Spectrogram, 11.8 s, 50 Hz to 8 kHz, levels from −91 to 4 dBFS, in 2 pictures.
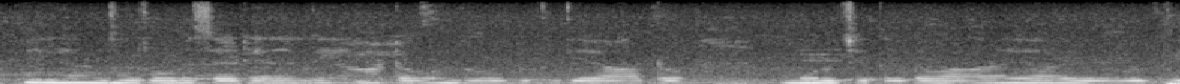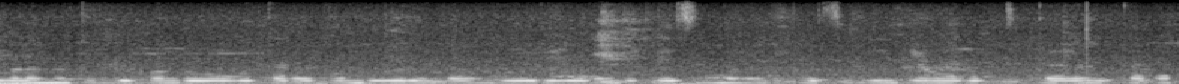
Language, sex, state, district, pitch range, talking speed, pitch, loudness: Kannada, female, Karnataka, Gulbarga, 205-210 Hz, 135 wpm, 205 Hz, -16 LUFS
